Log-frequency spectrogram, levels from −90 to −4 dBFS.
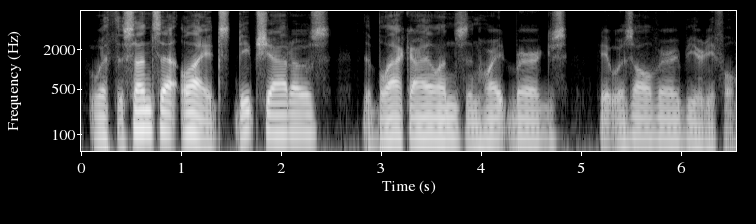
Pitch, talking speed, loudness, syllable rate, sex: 90 Hz, 155 wpm, -21 LUFS, 4.2 syllables/s, male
